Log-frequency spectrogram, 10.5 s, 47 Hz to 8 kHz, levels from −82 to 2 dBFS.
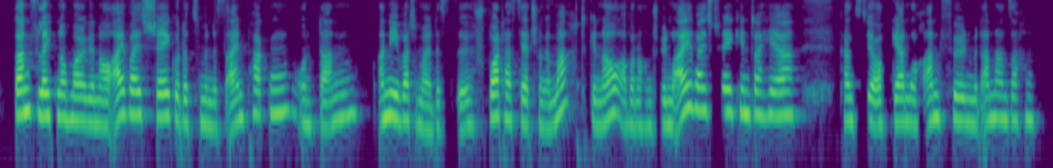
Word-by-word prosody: Dann 250 +2 +8
vielleicht 235 -2 +3
noch 220 -1 +2
mal, 205 -1 +2
genau, 185 -2 +1
Eiweißshake 240 -1 +3
oder 190 -2 -2
zumindest 185 -3 -5
einpacken 255 +4 -1
und 190 -6 -7
dann 220 +8 -2 0.2
ach 205 - 0
ne, 225 -2 +4
warte 205 -2 0
mal, 160 -2 -2
das, 170 -1 -7
äh 175 +3 -2
Sport 225 +5 +3
hast 210 0 -1
du - - 0
jetzt 180 0 -3
schon 175 - -6
gemacht, 255 - -2
genau, 205 +8 +1
aber 180 -2 -3
noch 175 -1 -6
'n 175 - -8
schönen 185 +1 -3
Eiweißshake 270 - +2
hinterher. 240 -1 0 0.4
Kannst 200 0 -4
du - - +1
ja 180 - +5
auch 185 -1 -5
gern 200 0 +1
noch 185 -2 -3
anfüllen 210 0 -1
mit 190 +2 -4
anderen 215 +1 -2
Sachen. 205 0 -6
210 Hz, 230 wpm, -24 LUFS, 190-240 Hz, 0.4 s, Dann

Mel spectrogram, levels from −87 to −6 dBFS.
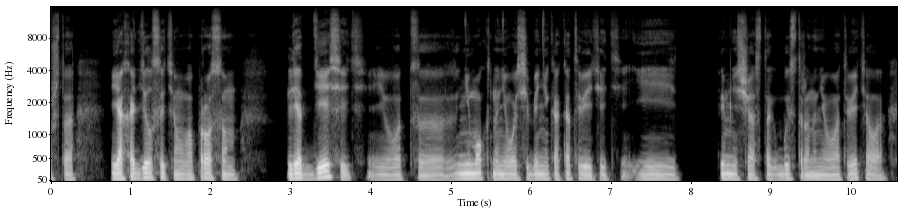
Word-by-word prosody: что 85 0 -4 0.4
я 95 0 +7
ходил 95 +2 +4
с 95 - -6
этим 90 -1 -1
вопросом 90 -2 0 0.6
лет 90 -2 +5
10 105 -2 +3
и 80 0 -5
вот, 80 0 -5
э, 80 -1 -3
не 95 0 +4
мог 95 +2 +2
на 95 - +2
него 90 0 +2
себе 85 0 -2
никак 85 -1 -2
ответить 85 -2 -3
и 85 -1 -4 0.5
ты 95 - +1
мне 90 -1 +2
щас 80 0 -2
так 80 -1 -4
быстро 85 -1 -2
на 80 - 0
него 80 0 0
ответила. 85 -1 -3
85 Hz, 155 wpm, -26 LUFS, 80-90 Hz, 0.6 s, я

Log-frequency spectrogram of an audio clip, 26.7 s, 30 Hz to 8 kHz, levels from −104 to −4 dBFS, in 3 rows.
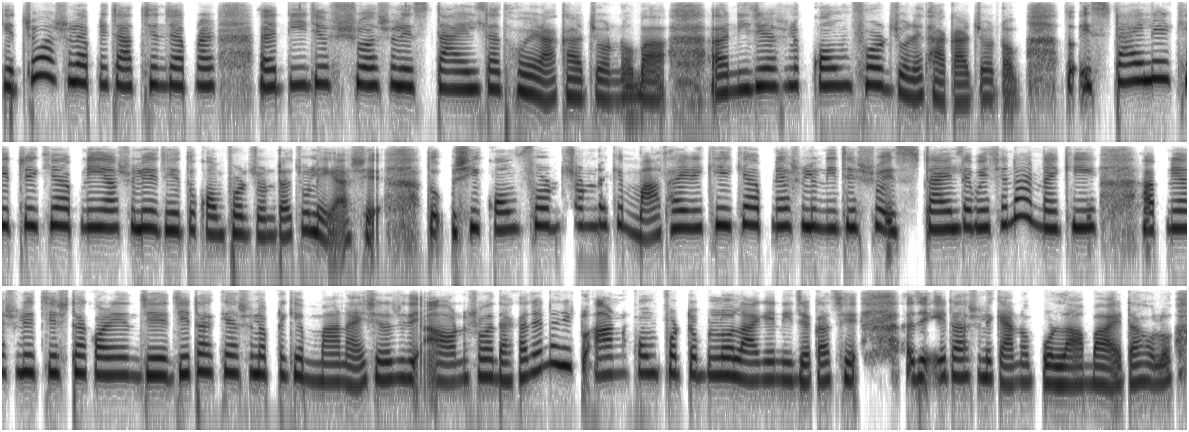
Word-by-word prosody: ক্ষেত্রেও 285 - +1
আসলে 335 -2 +2
আপনি 300 -1 -6
চাচ্ছেন 285 +2 0
যে - - +3
আপনার 285 +1 0 0.4
অ্যা 270 - +4 0.2
নিজস্ব 295 +1 -2 0.2
আসলে 285 0 +2 0.2
স্টাইলটা 255 0 0
ধরে 230 -3 +2
রাখার 180 +1 -1
জন্য 170 -2 -2 0.2
বা 85 - +2 0.5
আ - - +4 0.2
নিজের 275 +3 +3
আসলে 290 +1 -3 0.2
কমফোর্ট 285 0 +2
জোন 205 -4 +1
এ - - -4
থাকার 155 -2 -1
জন্য। 175 -1 -5 0.5
তো - - 0 0.3
স্টাইল 340 +1 +3
এর 370 - +3
ক্ষেত্রে 335 +1 0
কি 345 - 0
আপনি 315 -1 -2 0.2
আসলে 310 -1 +2
যেহেতু 280 0 +1
কমফোর্ট 240 0 +1
জোনটা 220 0 -2
চলেই 265 -6 +1
আসে। 210 - -3 0.4
তো - - +1 0.2
সেই 310 -1 +2
কমফোর্ট 300 +3 +1
জোনটাকে 335 0 -3 0.2
মাথায় 300 +9 +1
রেখেই 335 +2 +2
কি 360 - +1
আপনি 325 0 -8
আসলে 320 0 +2
নিজস্ব 305 +1 -1 0.3
স্টাইলটা 300 +1 +2
বেছে 315 +3 0
নেন? 475 -3 +3
নাকি 300 +2 +1 0.5
আপনি 300 +2 -6
আসলে 300 +1 0 0.2
চেষ্টা 295 +1 +2
করেন 270 0 +2
যে 265 - +5 0.2
যেটাকে 300 +1 +1
আসলে 285 0 0
আপনাকে 270 0 -2 0.2
মানায় 205 -3 -1
সেটা 230 -2 +2
যদি 235 -1 +2
আ - - 0
অনেক 235 +3 -7
সময় 255 -1 +1
দেখা 220 +3 -2
যায় 325 - +1
না? - - +1
যে 390 - +6
একটু - - -4 0.2
আনকম্ফোর্টেবল 285 -1 -2
ও - - +5
লাগে 225 +1 0
নিজের 215 -2 -1
কাছে 225 +2 -1 0.5
যে 245 - +4
এটা 260 0 +1
আসলে 250 -2 -1
কেনো 195 +2 -1
পড়লাম? 190 -1 +3
বা 190 - +4
এটা 200 - -1
হলো 190 - -1
280 Hz, 180 wpm, -22 LUFS, 240-305 Hz, 0.5 s, যে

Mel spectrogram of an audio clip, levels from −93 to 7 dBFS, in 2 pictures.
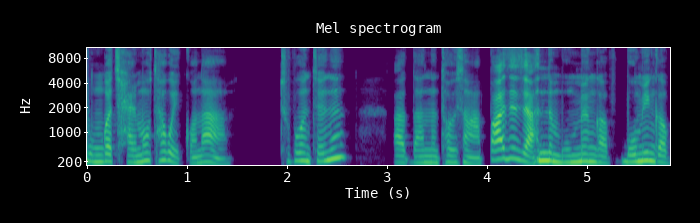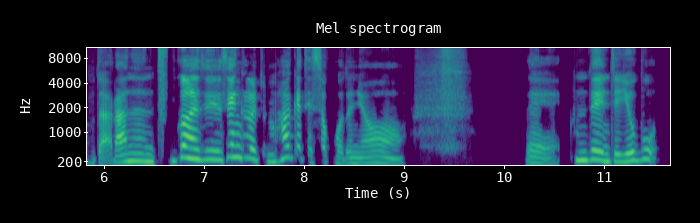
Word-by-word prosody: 뭔가 200 0 +1
잘못하고 220 +6 -1
있거나 160 -3 -3 0.5
2 195 - -8
번째는 225 +8 +1 0.5
'아 175 -1 -2
나는 170 0 -5
더 180 +1 -6
이상 155 -2 -3
안 145 - -5
빠지지 270 +1 +6
않는 220 -3 +6
몸매인가 180 0 0
몸인가 195 -1 +2
보다.'라는 195 +7 -2
2 215 - -8
가지 255 -4 +4
생각을 300 -2 +2
좀 190 0 -8
하게 300 +5 0
됐었거든요. 155 -5 -7 1.2
네. 150 -3 -9
근데 235 +1 +1
인제 200 -2 -3
여부 230 +4 -3
200 Hz, 285 characters per minute, -24 LUFS, 175-235 Hz, 1.2 s, 빠지지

